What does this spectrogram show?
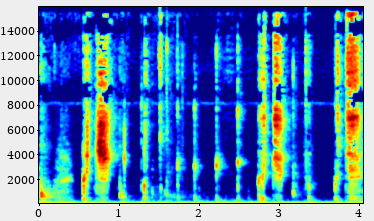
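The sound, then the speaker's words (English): A stapler clicks again and again as papers and a small picture are stapled into a file, a quick irregular run of crisp snaps over a faint low hum. “Just going to staple it right there alongside your file as well as a cute, cute little picture of you.”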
